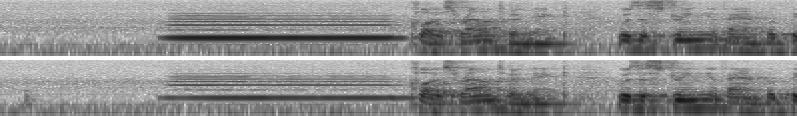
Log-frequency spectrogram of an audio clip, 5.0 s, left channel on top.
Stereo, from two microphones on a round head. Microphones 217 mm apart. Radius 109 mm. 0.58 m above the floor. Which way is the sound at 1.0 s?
15° left (ahead or behind).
